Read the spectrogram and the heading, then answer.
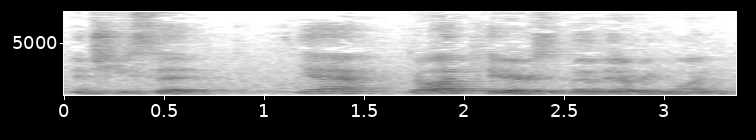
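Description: A man's voice: mid-range voice, measured pace. A man preaching a sermon, telling a story in an earnest, conversational way to his congregation. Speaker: pastor. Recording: echoey hall, voice from far off, noisy.

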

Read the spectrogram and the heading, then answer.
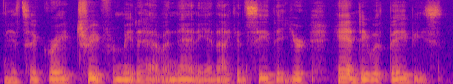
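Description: A woman's voice: a bass voice, fairly even intonation, brisk, creaky, warm tone, full character voice. A woman reader voicing a kindly young mother, a vicar's wife in a storybook, in a friendly, encouraging manner.

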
